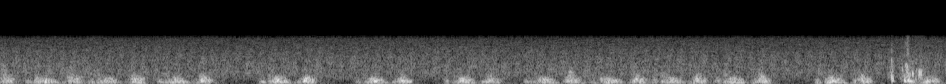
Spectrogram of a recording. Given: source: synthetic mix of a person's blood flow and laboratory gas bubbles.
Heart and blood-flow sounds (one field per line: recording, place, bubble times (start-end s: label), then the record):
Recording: Doppler ultrasound of blood flow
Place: precordium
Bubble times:
8.88-9.25 s: bubbles
From the record:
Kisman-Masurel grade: 213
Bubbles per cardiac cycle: several, 3 to 8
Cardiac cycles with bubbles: 1 to 10%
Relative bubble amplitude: loud (0.450 to 0.775)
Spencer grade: 1 (occasional bubble signal discernible with the cardiac motion signal, with majority of cardiac periods free of bubbles)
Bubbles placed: anywhere in the cardiac cycle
